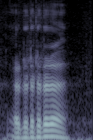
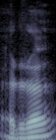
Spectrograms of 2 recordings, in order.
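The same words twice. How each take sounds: First: The r sound is long and doubled. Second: The r sound is short and single. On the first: "et un double R, R" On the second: "un simple R, on le prononce R"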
